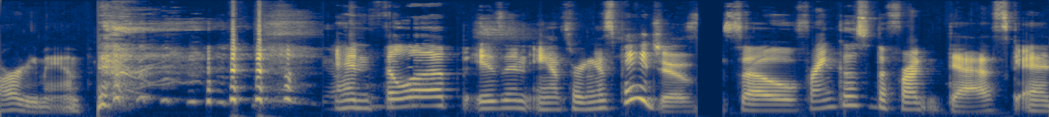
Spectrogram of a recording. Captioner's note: laughs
